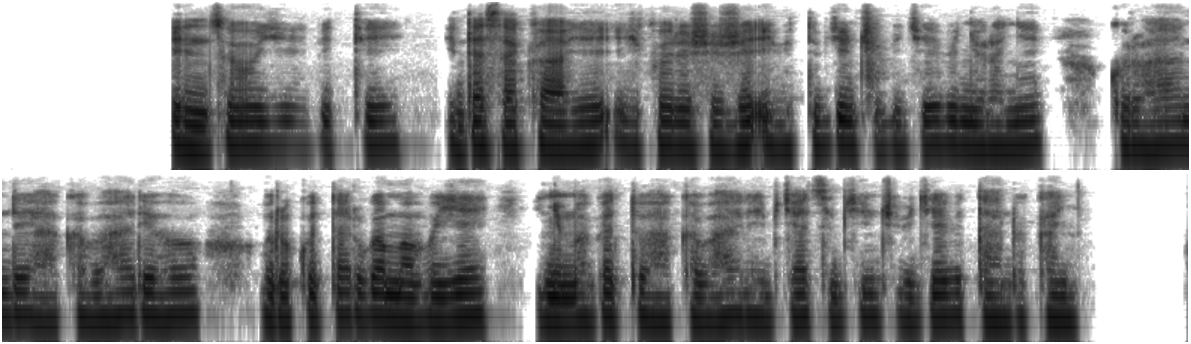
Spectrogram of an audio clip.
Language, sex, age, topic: Kinyarwanda, female, 36-49, government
